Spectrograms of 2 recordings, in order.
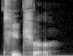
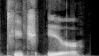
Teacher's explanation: You naturally hit teach harder. You don't say teach ear.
